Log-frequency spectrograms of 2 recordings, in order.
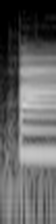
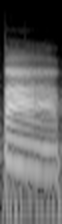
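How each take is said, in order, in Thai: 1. เสียงคงที่ สูงและราบ 2. เสียงต่ำลงแล้วขึ้น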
